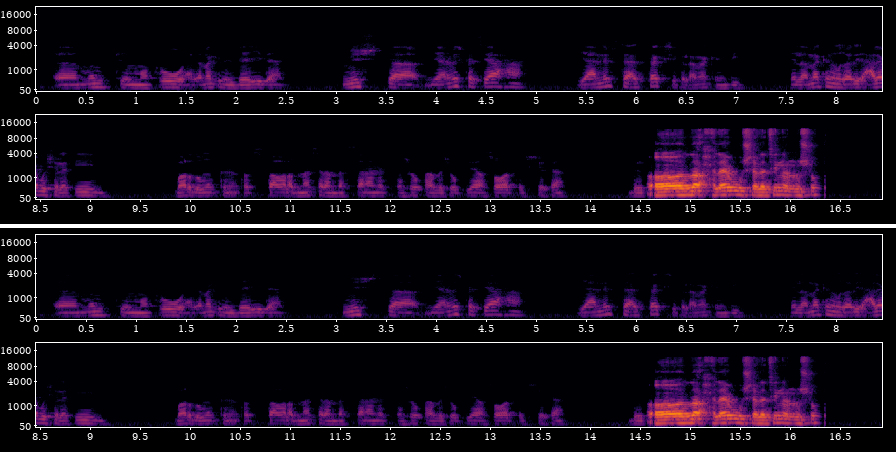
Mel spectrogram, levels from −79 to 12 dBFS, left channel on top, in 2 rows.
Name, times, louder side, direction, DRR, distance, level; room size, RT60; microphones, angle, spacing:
voice 1, 0.2-2.5 3.1-4.9 5.4-7.1 7.5-9.2 9.8-13.8 14.4-15.1, left 3 dB, 50° left, 1.5 m, -43 dB
voice 2, 14.6-16.4, left 2 dB, 10° left, 0.4 m, -19 dB
head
